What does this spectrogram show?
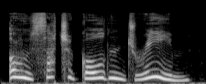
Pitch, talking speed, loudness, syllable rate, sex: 270 Hz, 145 wpm, -14 LUFS, 3.4 syllables/s, female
